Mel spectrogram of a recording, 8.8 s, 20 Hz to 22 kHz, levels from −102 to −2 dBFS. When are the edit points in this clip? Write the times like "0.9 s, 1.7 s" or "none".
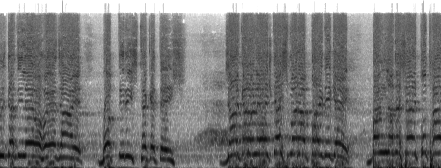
none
